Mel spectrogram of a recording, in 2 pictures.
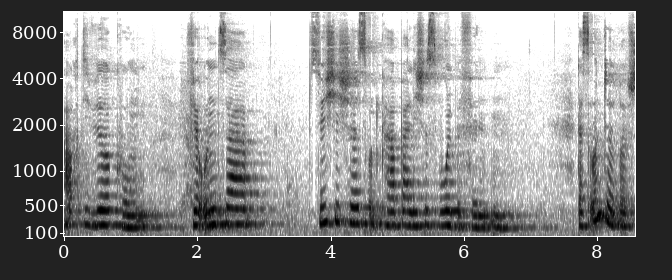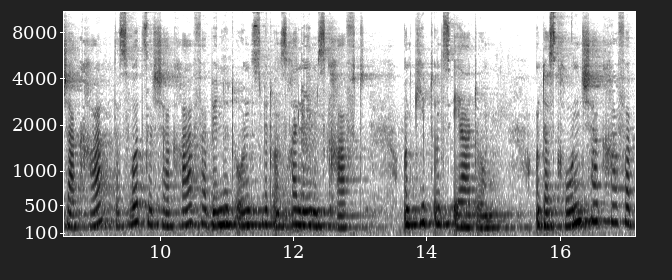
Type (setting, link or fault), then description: setting, live audience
